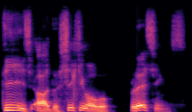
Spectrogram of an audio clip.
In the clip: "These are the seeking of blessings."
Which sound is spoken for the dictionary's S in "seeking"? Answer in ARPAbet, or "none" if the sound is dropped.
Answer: SH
